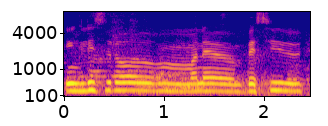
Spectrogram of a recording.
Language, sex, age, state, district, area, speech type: Odia, female, 30-45, Odisha, Koraput, urban, spontaneous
